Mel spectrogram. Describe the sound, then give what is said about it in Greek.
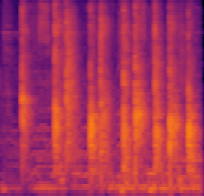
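Rhythmic clapping from a studio audience in a Greek talk show: many sharp, evenly spaced claps in a steady beat, fairly loud, following a brief pause at the start. “Χειροκροτήστε μας.”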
